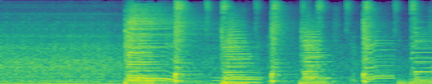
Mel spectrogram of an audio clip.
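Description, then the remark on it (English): A short radio jingle made for a regular caller to the show: after a low engine-like rumble, a series of loud, rhythmic blaring stabs with bright, horn-like harmonics punches in, about seven hits over three seconds. “And so I think it's time that Kevin have his, yes, his own jingle.”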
